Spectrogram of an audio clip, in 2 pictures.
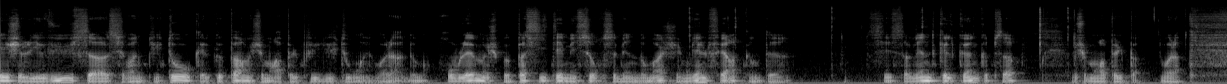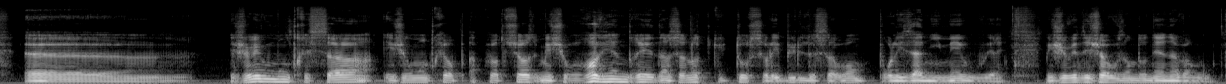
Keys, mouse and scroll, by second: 0.0-0.6 scroll up 1, 0.6-3.8 middle drag, 7.0-8.1 scroll down 2, 8.1 middle click, 8.7-9.2 scroll up 1, 9.2-10.8 middle drag.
